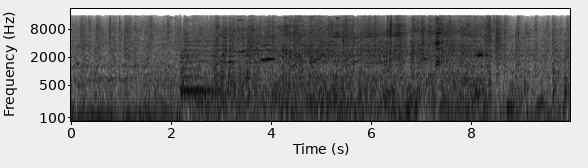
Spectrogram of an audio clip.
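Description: Passenger train running along the track, heard from on board: a steady rumble with wheels clicking over the rail joints, and a brief steady tone about two seconds in.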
